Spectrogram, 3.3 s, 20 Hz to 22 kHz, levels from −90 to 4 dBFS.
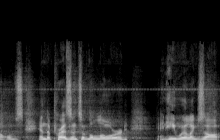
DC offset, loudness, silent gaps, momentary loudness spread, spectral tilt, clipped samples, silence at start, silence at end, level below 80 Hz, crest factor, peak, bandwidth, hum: under 0.1%; -21 LUFS; none; 11 LU; -5 dB/octave; under 0.1%; 0 s; 0 s; -72 dBFS; 16 dB; -6 dBFS; 15 kHz; none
